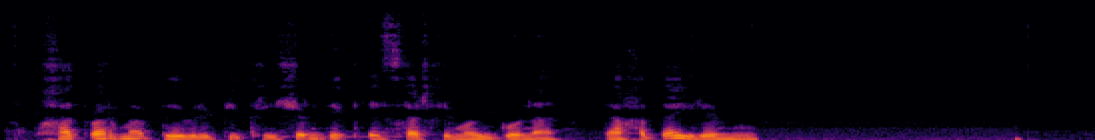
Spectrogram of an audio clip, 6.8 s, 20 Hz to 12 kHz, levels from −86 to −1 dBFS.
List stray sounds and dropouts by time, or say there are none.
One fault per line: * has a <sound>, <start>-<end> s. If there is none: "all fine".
all fine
